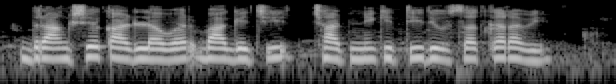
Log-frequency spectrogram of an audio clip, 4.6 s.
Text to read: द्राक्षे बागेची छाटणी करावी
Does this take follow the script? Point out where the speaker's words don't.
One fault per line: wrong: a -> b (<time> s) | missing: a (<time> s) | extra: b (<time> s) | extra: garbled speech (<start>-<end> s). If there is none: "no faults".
extra: काढल्यावर (0.8 s)
extra: किती दिवसात (2.8 s)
